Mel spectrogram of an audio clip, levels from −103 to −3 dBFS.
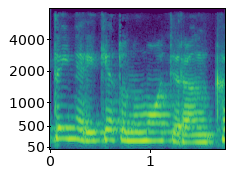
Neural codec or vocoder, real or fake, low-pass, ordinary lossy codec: none; real; 7.2 kHz; AAC, 48 kbps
